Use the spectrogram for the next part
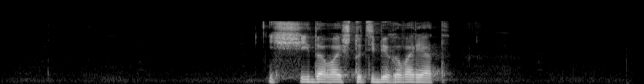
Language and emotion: Russian, angry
